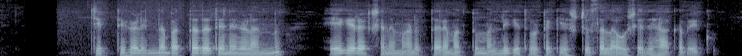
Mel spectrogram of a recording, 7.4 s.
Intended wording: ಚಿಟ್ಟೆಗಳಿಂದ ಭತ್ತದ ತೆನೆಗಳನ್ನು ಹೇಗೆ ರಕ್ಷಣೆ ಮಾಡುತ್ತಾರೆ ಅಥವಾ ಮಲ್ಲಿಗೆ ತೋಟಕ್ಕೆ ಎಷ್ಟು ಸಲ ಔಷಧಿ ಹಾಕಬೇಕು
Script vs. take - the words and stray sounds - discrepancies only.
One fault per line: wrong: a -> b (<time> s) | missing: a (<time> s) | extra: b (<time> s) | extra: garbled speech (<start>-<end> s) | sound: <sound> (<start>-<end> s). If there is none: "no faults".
wrong: ಅಥವಾ -> ಮತ್ತು (4.5 s)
